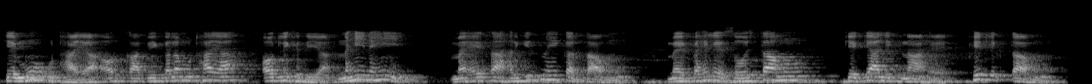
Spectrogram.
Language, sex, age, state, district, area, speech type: Urdu, male, 45-60, Bihar, Araria, rural, spontaneous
